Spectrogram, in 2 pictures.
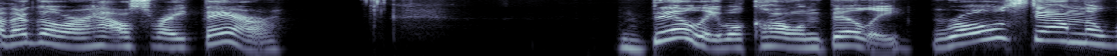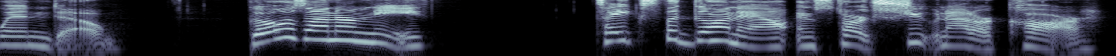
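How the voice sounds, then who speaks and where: A woman's voice: fairly high pitch, fairly bright tone, dry recording, studio quality. An American woman telling a personal story as a casual storytime vlogger, chatty and emphatic, repeating phrases and checking in with the listener.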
